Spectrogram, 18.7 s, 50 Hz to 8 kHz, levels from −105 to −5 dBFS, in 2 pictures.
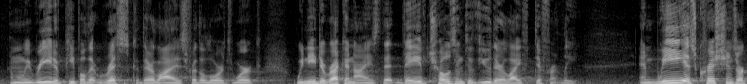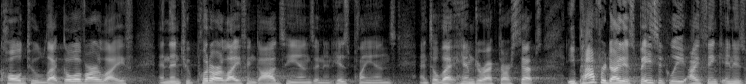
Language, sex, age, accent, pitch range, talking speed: English, male, 30-49, American, 130-190 Hz, 205 wpm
